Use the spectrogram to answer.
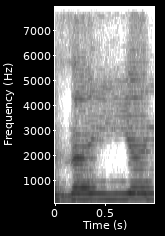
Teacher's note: Nun satu wajib bergunnah dengung sikit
